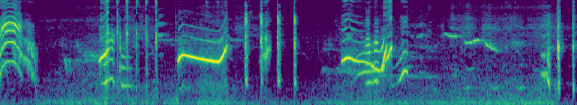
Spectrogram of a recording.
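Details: Parrot producing a varied medley of clear whistles, rising and falling slides and quick upward sweeps, mixed with sharp clicks and short chirps, in a quiet setting.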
